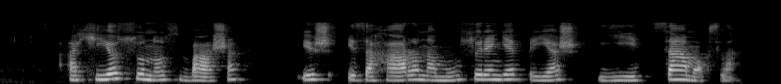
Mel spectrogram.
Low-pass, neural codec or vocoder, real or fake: 7.2 kHz; none; real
